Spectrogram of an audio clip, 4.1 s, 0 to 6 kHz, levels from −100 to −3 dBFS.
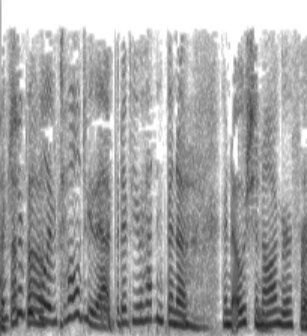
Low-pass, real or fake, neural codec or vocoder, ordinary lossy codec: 5.4 kHz; fake; autoencoder, 48 kHz, 128 numbers a frame, DAC-VAE, trained on Japanese speech; MP3, 32 kbps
